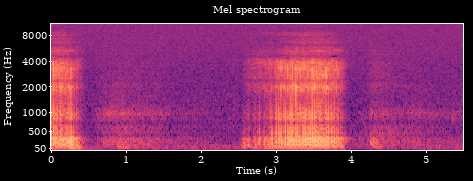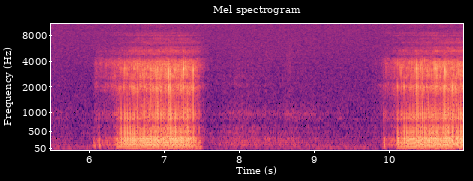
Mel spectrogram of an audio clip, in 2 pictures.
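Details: Loud, rough snoring on each breath in, about 16 a minute, with quieter breathing out between; sound-effect recording.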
